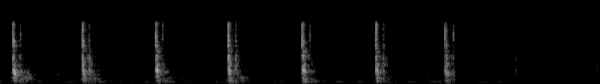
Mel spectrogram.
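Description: A sound effect of seven evenly spaced sharp taps, about three every two seconds, each with a lighter after-tap, stopping near the two-thirds mark.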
